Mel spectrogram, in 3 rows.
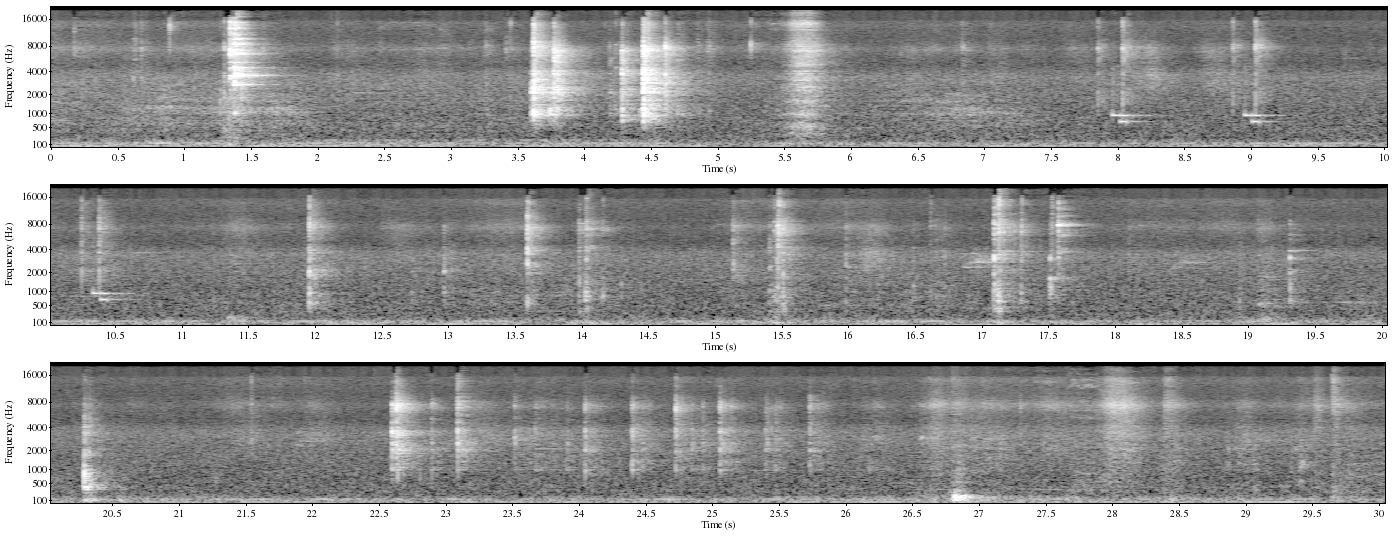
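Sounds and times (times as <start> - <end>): small clicks and taps: 22.6 - 26.3.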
